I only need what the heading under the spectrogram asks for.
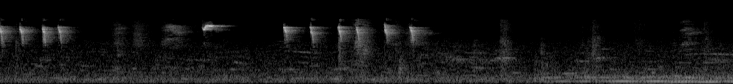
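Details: Kolibri (sunbird) training song for Indonesian cage birds: quick bursts of three or four high, sharp notes, a single whistled note, another clipped rapid run, then fading faint chirps as a low rumble rises.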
